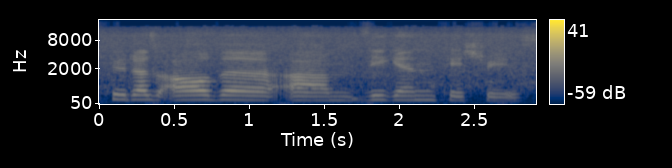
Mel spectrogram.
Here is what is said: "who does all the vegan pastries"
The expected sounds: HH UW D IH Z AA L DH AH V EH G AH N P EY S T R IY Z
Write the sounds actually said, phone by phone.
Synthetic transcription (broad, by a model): HH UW D IH Z AA L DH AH V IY G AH N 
